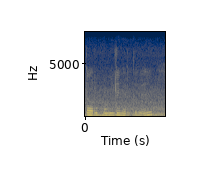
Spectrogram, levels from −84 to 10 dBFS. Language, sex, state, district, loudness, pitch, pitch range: Tamil, female, Tamil Nadu, Kanyakumari, -16 LUFS, 205 Hz, 195-215 Hz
